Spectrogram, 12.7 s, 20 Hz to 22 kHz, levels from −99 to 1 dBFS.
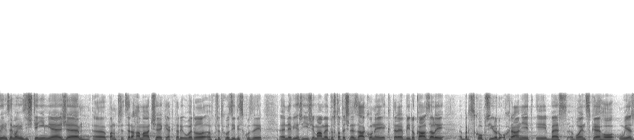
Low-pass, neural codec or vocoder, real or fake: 7.2 kHz; none; real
